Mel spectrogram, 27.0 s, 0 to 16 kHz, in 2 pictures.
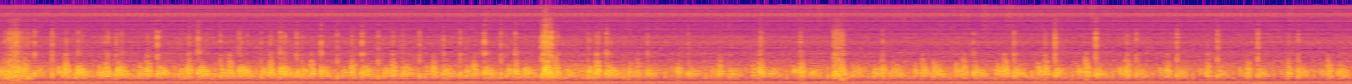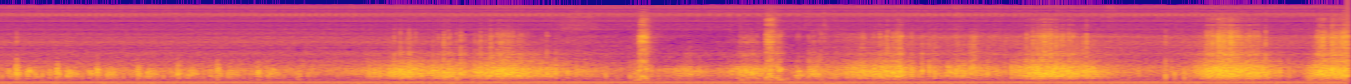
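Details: Fetal heartbeat on a home fetal Doppler at 14 weeks 5 days of pregnancy: fast, rhythmic whooshing pulses, normal early second-trimester heartbeat.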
